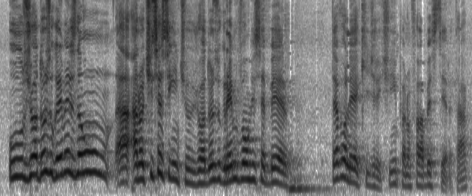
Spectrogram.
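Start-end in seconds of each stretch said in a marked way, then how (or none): none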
